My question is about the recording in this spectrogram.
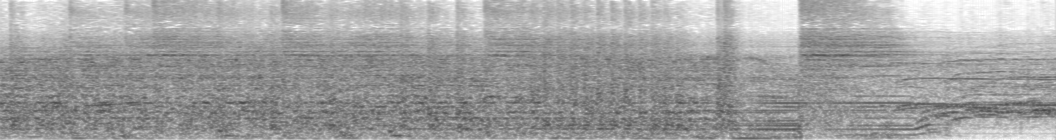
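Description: Live rock band playing loudly: distorted electric guitars over a pounding drum kit. Near the end the low end drops out, leaving a few sliding, ringing notes.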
